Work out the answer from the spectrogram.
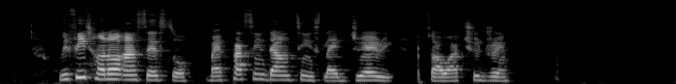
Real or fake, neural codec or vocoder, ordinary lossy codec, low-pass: real; none; none; 14.4 kHz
